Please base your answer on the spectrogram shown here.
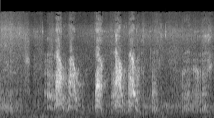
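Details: Pet dog Banjo, upset by the lawnmower, gives a string of about five hoarse, clipped barks in quick succession over steady outdoor background noise.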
